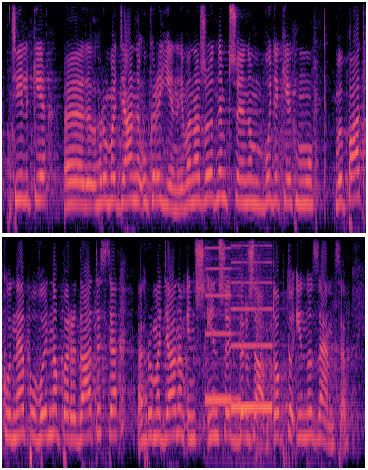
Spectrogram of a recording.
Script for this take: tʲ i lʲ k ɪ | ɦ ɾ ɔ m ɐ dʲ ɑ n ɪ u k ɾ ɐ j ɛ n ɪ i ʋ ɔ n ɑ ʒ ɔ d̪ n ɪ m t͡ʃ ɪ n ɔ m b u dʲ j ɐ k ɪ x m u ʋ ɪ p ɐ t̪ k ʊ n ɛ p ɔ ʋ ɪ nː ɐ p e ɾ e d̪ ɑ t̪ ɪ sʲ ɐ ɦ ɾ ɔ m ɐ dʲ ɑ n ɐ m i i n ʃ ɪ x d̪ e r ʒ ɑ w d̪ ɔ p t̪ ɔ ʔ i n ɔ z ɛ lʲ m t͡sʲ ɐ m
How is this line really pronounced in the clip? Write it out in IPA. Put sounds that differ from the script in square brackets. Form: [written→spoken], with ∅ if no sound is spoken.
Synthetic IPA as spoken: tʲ i lʲ k ɪ | ɦ ɾ ɔ m ɐ dʲ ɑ n ɪ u k ɾ ɐ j [ɛ→i] n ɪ i ʋ ɔ n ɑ ʒ ɔ d̪ n ɪ m t͡ʃ ɪ n ɔ m b u dʲ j ɐ k ɪ x m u ʋ ɪ p [ɐ→ɑ] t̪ k ʊ n ɛ p ɔ ʋ ɪ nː ɐ p e ɾ e d̪ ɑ t̪ ɪ sʲ ɐ ɦ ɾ ɔ m ɐ dʲ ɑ n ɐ m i i n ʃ ɪ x d̪ e r ʒ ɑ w [d̪→t̪] ɔ p t̪ ɔ ʔ i n ɔ z ɛ [lʲ→∅] m t͡sʲ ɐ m

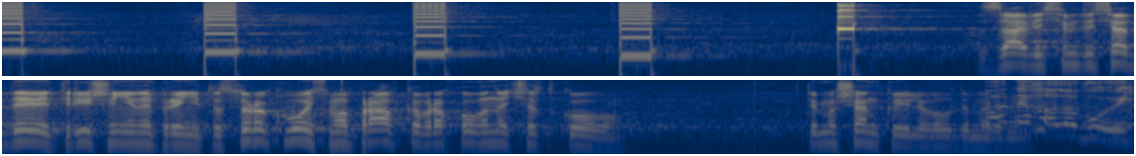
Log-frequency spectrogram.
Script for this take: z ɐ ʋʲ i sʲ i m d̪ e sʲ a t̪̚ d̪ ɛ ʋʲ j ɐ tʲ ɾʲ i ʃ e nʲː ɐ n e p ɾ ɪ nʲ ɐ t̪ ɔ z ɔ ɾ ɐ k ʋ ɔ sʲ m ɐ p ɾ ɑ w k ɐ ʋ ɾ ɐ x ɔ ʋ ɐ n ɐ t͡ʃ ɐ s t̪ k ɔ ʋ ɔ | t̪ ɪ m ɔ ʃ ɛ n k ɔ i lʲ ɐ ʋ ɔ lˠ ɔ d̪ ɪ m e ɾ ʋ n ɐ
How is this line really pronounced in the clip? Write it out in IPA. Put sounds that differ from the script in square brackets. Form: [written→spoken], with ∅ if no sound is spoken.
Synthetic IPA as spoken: z ɐ ʋʲ i sʲ i m d̪ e sʲ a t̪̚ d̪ ɛ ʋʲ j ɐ tʲ ɾʲ i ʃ e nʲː ɐ n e p ɾ ɪ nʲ ɐ t̪ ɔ [z→s] ɔ ɾ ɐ k ʋ ɔ sʲ m ɐ p ɾ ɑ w k ɐ ʋ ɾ ɐ x ɔ ʋ ɐ n ɐ t͡ʃ ɐ s t̪ k ɔ ʋ ɔ | t̪ ɪ m ɔ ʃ ɛ n k ɔ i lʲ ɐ ʋ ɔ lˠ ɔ d̪ ɪ m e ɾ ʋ n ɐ

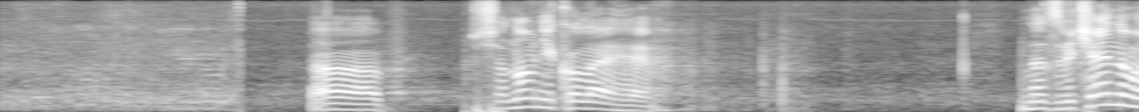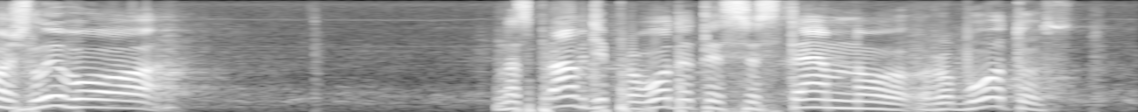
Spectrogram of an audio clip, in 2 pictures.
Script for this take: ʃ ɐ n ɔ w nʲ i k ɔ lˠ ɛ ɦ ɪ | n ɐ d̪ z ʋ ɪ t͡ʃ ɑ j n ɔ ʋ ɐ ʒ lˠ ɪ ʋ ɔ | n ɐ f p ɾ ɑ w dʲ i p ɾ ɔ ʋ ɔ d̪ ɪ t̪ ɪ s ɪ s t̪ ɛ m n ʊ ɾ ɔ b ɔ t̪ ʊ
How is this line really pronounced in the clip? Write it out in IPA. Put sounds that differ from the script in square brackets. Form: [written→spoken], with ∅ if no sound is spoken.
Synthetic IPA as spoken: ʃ ɐ n ɔ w nʲ i k ɔ lˠ ɛ ɦ ɪ | n ɐ d̪ z ʋ ɪ t͡ʃ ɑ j n ɔ ʋ ɐ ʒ lˠ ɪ ʋ ɔ | n ɐ [f→s] p ɾ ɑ w dʲ i p ɾ ɔ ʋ ɔ d̪ ɪ t̪ ɪ s ɪ s t̪ ɛ m n ʊ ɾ ɔ b ɔ t̪ ʊ

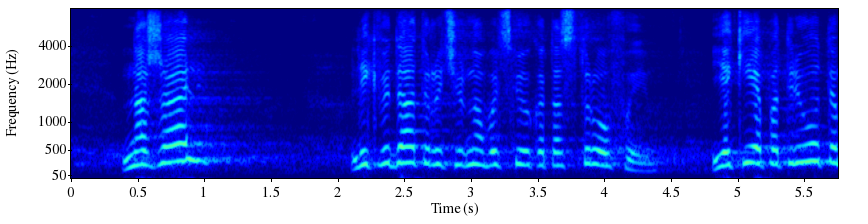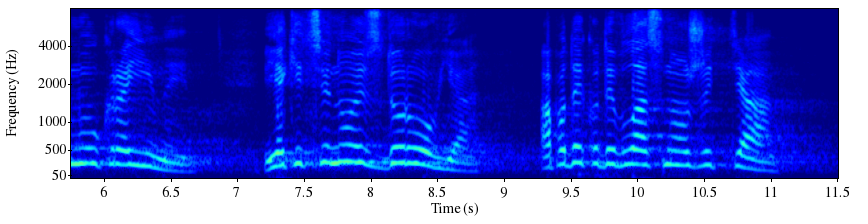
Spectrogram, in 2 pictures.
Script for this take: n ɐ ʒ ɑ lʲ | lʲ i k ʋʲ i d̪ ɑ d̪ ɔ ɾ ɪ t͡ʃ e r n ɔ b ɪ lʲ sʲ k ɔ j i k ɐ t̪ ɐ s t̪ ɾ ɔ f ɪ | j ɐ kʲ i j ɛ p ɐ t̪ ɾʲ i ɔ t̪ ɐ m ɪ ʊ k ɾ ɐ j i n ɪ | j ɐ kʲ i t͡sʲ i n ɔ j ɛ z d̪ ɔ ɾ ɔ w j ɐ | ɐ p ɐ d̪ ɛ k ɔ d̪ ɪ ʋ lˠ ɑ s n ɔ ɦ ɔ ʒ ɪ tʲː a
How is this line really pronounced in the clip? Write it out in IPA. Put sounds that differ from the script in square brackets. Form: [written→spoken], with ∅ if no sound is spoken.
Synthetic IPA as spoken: n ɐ ʒ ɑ lʲ | lʲ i k ʋʲ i d̪ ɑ [d̪→t̪] ɔ ɾ ɪ t͡ʃ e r n ɔ b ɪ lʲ sʲ k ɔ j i k ɐ t̪ ɐ s t̪ ɾ ɔ f ɪ | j ɐ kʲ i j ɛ p ɐ t̪ ɾʲ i ɔ t̪ ɐ m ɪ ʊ k ɾ ɐ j i n ɪ | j ɐ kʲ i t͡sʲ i n ɔ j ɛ z d̪ ɔ ɾ ɔ w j ɐ | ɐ p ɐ d̪ ɛ k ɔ d̪ ɪ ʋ lˠ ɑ s n ɔ ɦ ɔ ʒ ɪ tʲː a

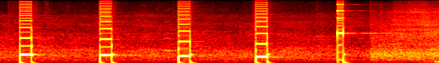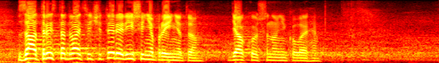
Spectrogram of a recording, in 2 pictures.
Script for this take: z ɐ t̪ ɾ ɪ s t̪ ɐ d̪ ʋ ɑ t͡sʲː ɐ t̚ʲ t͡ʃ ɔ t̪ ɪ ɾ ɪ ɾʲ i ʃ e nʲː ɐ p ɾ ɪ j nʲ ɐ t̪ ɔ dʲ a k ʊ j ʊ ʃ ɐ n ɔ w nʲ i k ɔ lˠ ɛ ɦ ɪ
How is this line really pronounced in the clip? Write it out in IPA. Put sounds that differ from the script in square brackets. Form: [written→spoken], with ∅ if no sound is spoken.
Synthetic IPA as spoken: z ɐ t̪ ɾ ɪ s t̪ ɐ d̪ ʋ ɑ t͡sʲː ɐ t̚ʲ t͡ʃ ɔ t̪ ɪ ɾ ɪ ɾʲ i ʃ e nʲː ɐ p ɾ ɪ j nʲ ɐ t̪ ɔ dʲ a k ʊ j ʊ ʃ ɐ n ɔ w nʲ i k ɔ lˠ ɛ ɦ ɪ

